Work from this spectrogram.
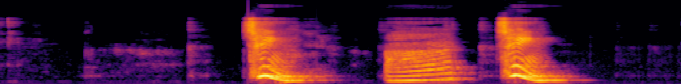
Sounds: Sneeze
